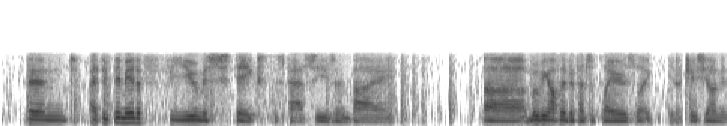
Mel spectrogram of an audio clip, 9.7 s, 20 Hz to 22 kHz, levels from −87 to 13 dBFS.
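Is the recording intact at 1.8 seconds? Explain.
No. At 1.8 s the speech carries overdone noise removal, present throughout the clip. The suppressor drives individual frequency bands down or off wherever they sit near its noise estimate, and the quieter parts of the voice are cut along with the noise. The gaps fall to near silence sprinkled with twinkling specks. A spectrogram shows a blotchy, patchy texture, with isolated bright dots scattered across an otherwise empty floor.

The same moment also carries the Bluetooth CVSD headset codec, again throughout. This codec sends one up-or-down bit per sample with an adapting step size, which fits a 64 kbit/s link. The band runs roughly 200 Hz to 3.5 kHz, and nothing passes above 3.7 kHz. Loud transients outrun the step and distort, s sounds turn scratchy, and a granular hiss sits under the speech. On a spectrogram everything above 3.7 kHz is blank, with a hard ceiling and a grainy noise floor below it.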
